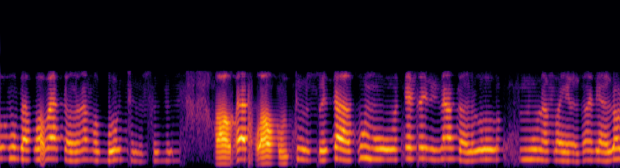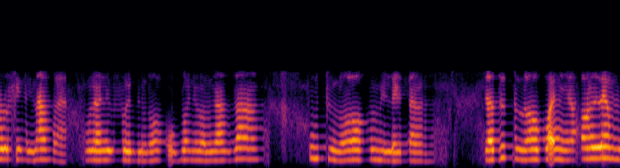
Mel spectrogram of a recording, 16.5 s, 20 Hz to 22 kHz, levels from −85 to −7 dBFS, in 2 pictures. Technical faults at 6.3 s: LPC-10 vocoder

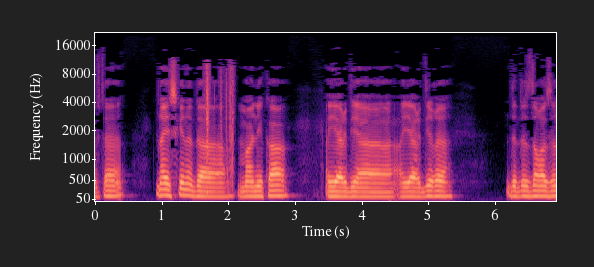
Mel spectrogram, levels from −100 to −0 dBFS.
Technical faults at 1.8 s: WMA compression; cable scratch noise

